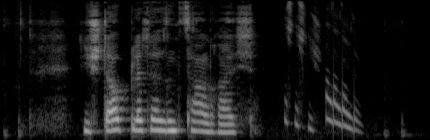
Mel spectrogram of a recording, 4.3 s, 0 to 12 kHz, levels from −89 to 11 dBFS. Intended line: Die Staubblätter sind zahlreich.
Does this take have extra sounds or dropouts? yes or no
yes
